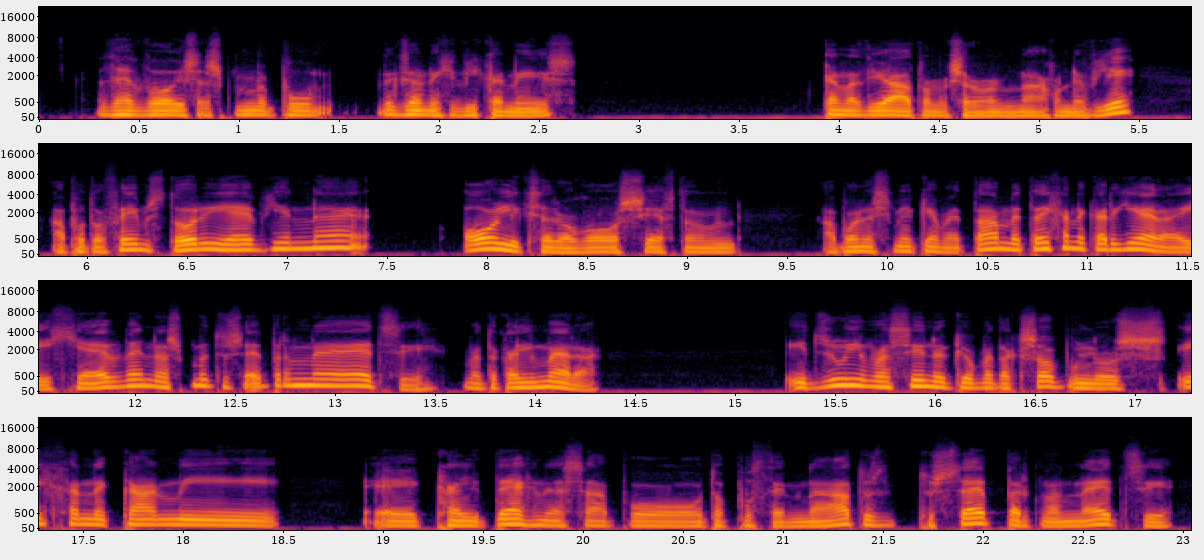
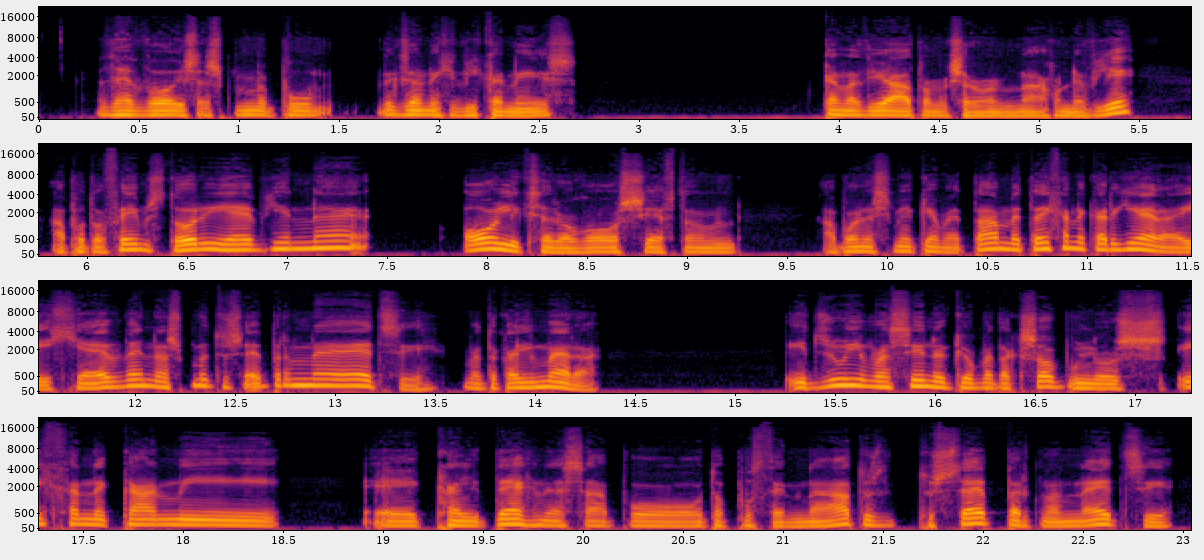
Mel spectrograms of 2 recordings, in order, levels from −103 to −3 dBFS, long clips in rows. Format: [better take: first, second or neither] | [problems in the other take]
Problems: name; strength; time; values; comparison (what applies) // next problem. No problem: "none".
second | muffled; slightly; fading above 3 kHz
